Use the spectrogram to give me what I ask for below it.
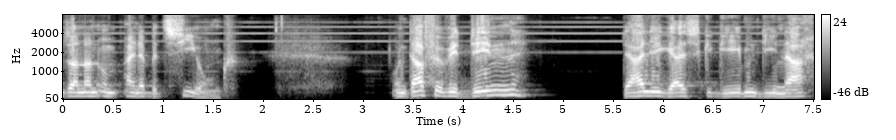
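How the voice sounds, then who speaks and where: A man delivers a sermon at an unhurried, deliberate pace. His voice sits at a middle pitch and carries a long reverb from the room. He talks to his listeners in a conversational way, with small asides. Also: a little mellow. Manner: slow, conversational preaching with asides. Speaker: preacher.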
